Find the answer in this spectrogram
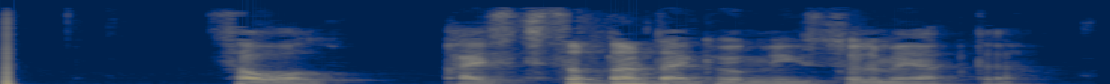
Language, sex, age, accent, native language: Uzbek, male, 12-17, Samarqand, Uzbek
